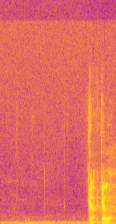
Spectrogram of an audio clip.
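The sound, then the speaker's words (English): A single sneeze bursts out near the end, a sharp two-part blast after a stretch of low background murmur, loud. “bless you”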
